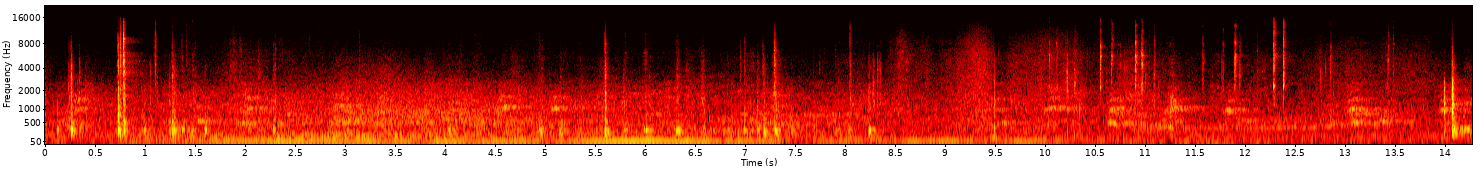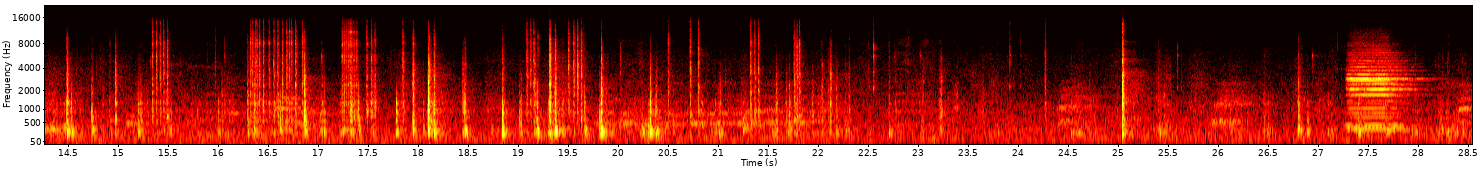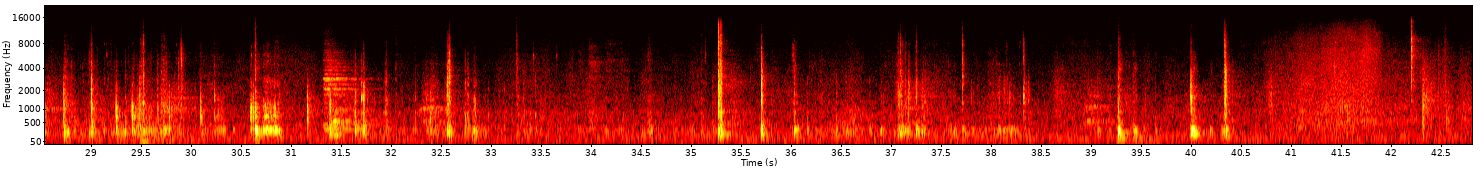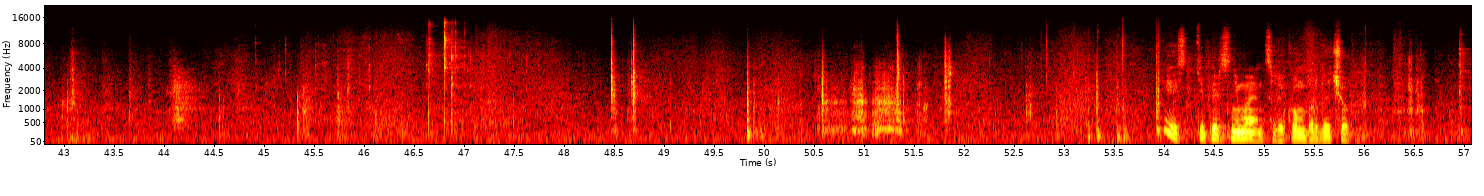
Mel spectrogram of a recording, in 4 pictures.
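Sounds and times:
clicks and plastic rattles: 0:00.0 - 0:03.0, 0:03.9 - 0:08.5, 0:10.0 - 0:25.8, 0:26.4 - 0:40.5.

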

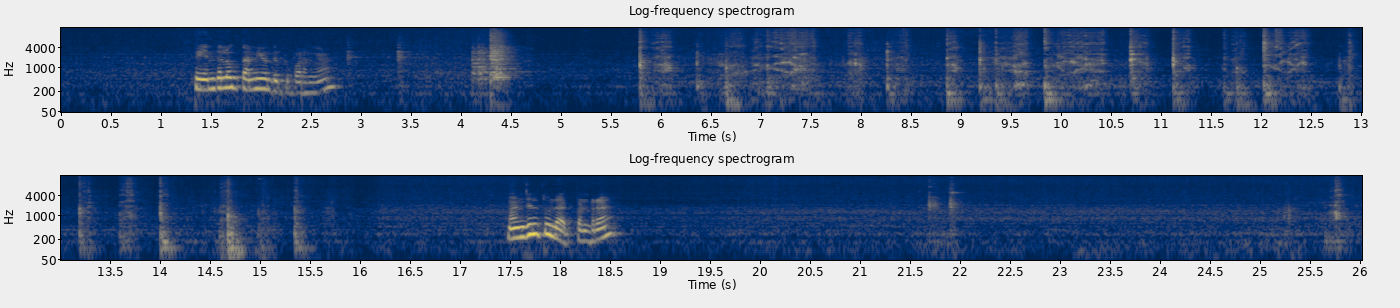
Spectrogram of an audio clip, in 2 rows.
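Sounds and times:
soft sizzle: 0:00.0 - 0:26.0
metal ladle scraping a pan: 0:05.8 - 0:15.8, 0:25.2 - 0:26.0.

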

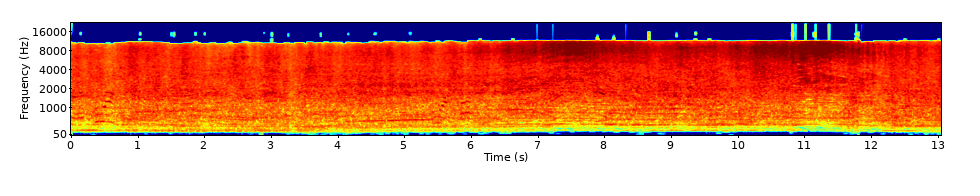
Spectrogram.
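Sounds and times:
racing truck engines at full throttle: 0:00.0 - 0:13.0.

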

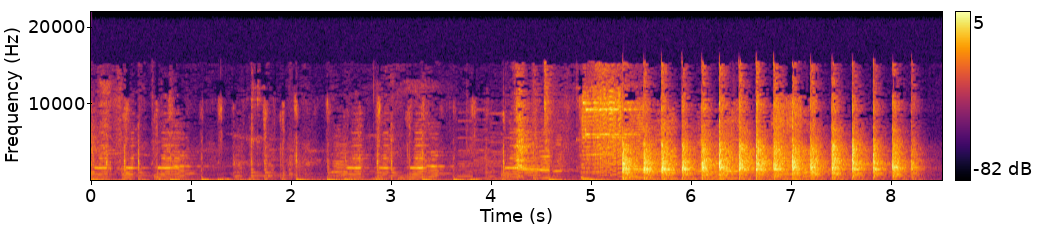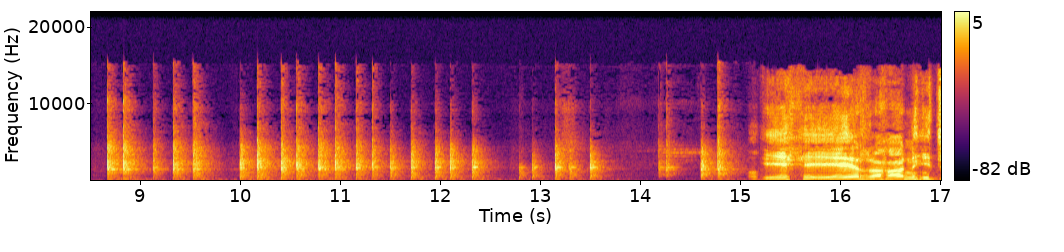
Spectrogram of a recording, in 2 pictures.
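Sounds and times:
trowel handle tapping tile: 0:05.4 - 0:15.1.

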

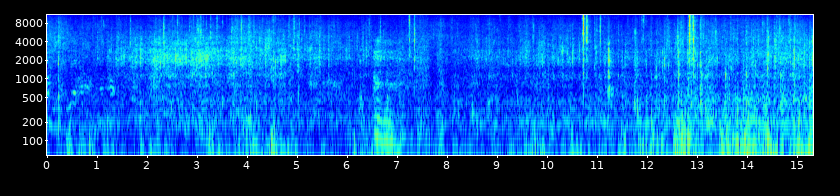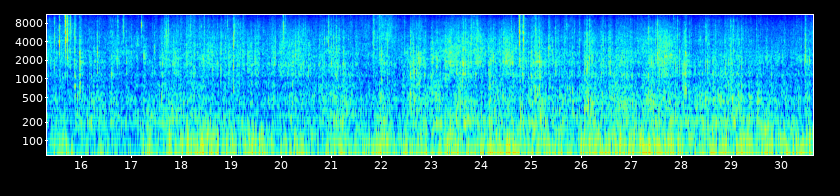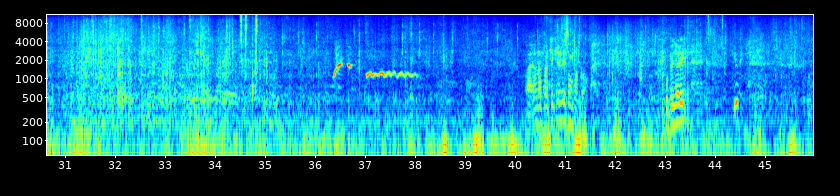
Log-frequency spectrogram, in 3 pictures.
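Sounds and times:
bike clicks and rattles: 0:00.0 - 0:45.9
bike tyres rolling over dirt: 0:00.0 - 0:45.9
wind buffeting microphone: 0:00.0 - 0:45.9.

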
